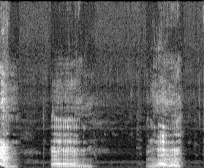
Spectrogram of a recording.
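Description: A Bull Terrier grumbles and moans in three drawn-out, throaty bursts, 'talking' to beg for food.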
